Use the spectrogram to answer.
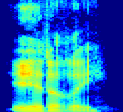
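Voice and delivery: "Italy" with the T turned to a D. Shown as a demonstration. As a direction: say "Italy" like "Idaly". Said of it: "Think about this as a D sound".

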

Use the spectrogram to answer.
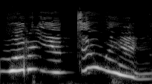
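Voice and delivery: high slow laughing question. Retold or imitated. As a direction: ask it while cracking up. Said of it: "they're on the floor laughing".

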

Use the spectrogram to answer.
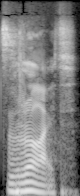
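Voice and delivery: learner echoing "Right" in South African; careful South African imitation; attempted South African accent. Shown as a demonstration. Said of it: "in, in South African".

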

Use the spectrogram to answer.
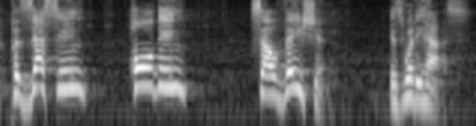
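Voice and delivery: loud, high proclamation with ringing, drawn-out key words; full-force preaching. Real, not acted. Preacher proclaims the king has come, shouting it with full force. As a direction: preach it out to the whole room.

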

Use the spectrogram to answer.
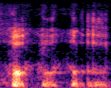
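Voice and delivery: low, soft, smug heh-heh; gloating chuckle. Acted. Alyssa sees his leaving as victory, gloating chuckle. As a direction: chuckle under the breath in victory. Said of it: "She's just like".

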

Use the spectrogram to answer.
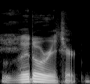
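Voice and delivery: "[name]." said loudly to show the sound; loud demo. Shown as a demonstration. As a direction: call out "[name]." for the pronunciation. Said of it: "that's a good way to think about it".

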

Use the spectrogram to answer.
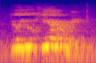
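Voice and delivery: put-on high, loud Dutch-accented call to the class; a Dutch professor booming a check-in question. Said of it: "he'd say it with this thick Dutch accent".

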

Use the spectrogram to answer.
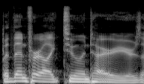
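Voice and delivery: normal talking voice

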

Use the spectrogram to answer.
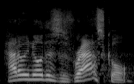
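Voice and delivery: doubting wife. Retold or imitated. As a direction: raise the pitch as you question it. Wife questions the cat's identity.

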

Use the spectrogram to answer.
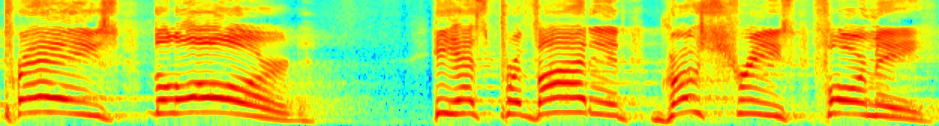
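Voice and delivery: high, loud, drawn-out thanksgiving; jubilant praise shout. Acted. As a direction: proclaim it slowly to the skies. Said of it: "she lifted up her arms, and she said".

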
